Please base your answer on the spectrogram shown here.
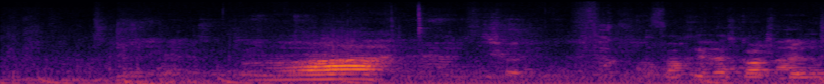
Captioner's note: roaring with frustration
